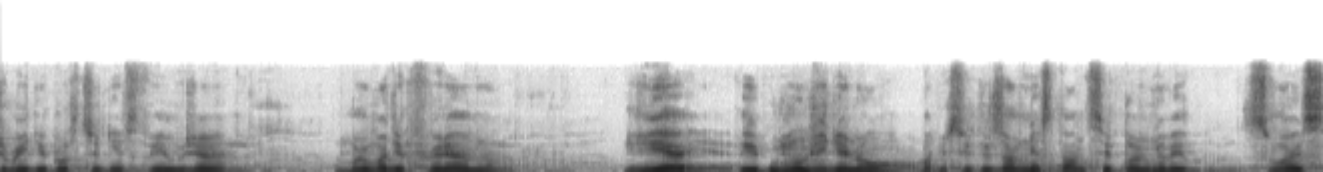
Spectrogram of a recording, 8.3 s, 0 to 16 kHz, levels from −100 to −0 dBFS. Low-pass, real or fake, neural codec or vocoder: 9.9 kHz; fake; autoencoder, 22.05 kHz, a latent of 192 numbers a frame, VITS, trained on one speaker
